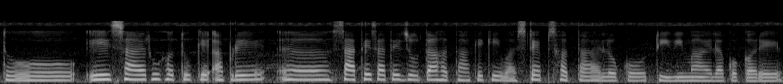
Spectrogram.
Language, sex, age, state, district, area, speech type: Gujarati, female, 30-45, Gujarat, Valsad, urban, spontaneous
